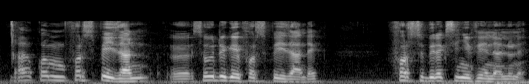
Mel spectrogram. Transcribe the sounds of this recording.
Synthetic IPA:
akomfɔɾspejzaːn | sodəɡefɔɾspejzaːndɛk̚ | fɔɾsbiɾɛksiɲifɛːnalunɛ̰

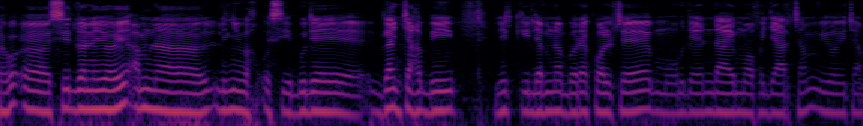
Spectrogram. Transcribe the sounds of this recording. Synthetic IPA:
sidɔnɐjɔːjiʔɐmnɐliɲiwɐxosibudɛɡɐɲt͡ʃɐxbinit̚kidɛmnɐbuɾɛkːɔltɛmuudɛndaːjmɔfɐɟaːrtɐmjɔːjitɐm

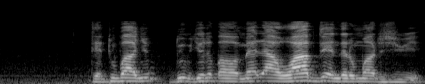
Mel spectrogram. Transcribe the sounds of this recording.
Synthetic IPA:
tɛtubaɲɔdud͡ʒɔtɔɓawamɛɗawab̚dɛːndɛɾmuadus̬iwḭ

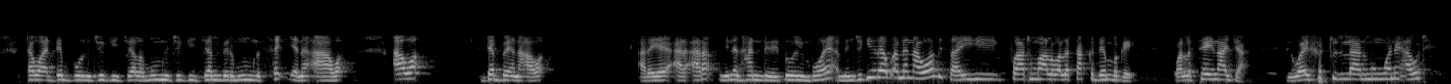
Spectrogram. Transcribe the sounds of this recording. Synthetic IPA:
tawadɛbːɔnɔd͡ʒoɡid͡ʒalamumnɔd͡ʒoɡid͡ʒambiɾɛmumnɔsɛʔːɛnaʔawa | awa | dɛbːaɛnaawa | ʔaɗajʔaaʔaɾaminanɦandɛɾɛɗojimbɔjɛamɛnd͡ʒoɡiɾɛɓamɛnawoɓisajihifaːtumaalwalːatakːadɛmbaɡaj | walːasɛjnad͡ʒa̰ | ɛnwaifetːudilaːnɔmunwɔnɛʔawti̥

